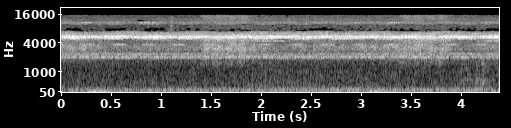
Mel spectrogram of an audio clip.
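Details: Crickets on a peaceful country summer night, a steady, unbroken chorus of high shrill trilling with a fainter lower ringing tone beneath, over a soft low rumble.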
